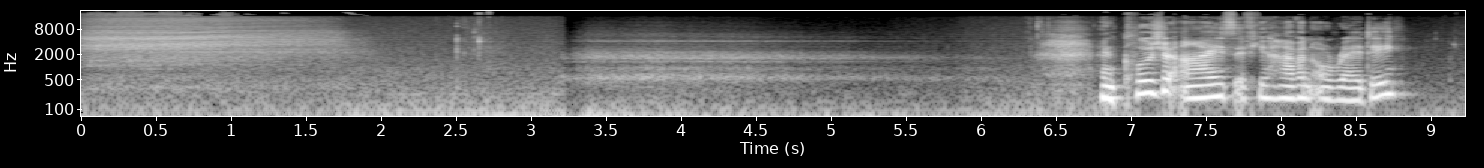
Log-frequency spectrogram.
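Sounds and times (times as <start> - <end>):
slow deep breathing in and out close to the microphone: 0.0 - 2.0, 3.2 - 6.8
steady low hum: 0.0 - 6.9
speech: 6.8 - 8.9.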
